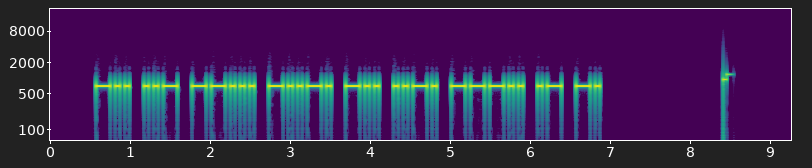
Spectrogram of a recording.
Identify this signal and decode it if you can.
Morse code, heard as a keyed tone, about 21 wpm, 700 Hz. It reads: DU7/DF8AN
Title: Difficult Call Signs 20wpm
